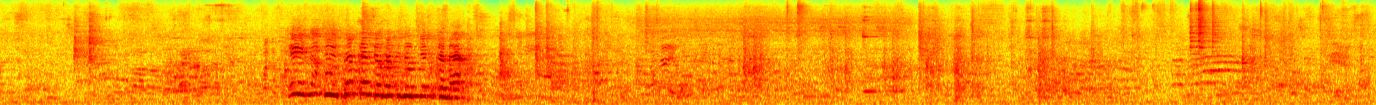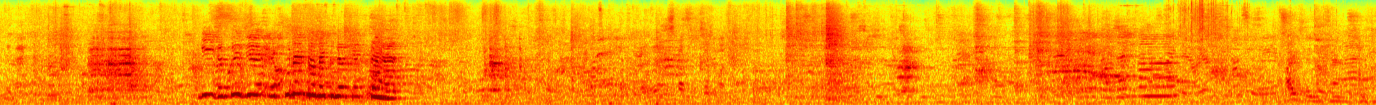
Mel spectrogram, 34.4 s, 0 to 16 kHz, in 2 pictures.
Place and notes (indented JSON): {
  "title": "nagano expy, highway restaurant",
  "date": "2010-07-25 16:27:00",
  "description": "inside a crowded highway restaurant at noon on a sunday - anouncements of the cook and waiters\ninternational city scapes and social ambiences",
  "latitude": "36.20",
  "longitude": "137.93",
  "altitude": "610",
  "timezone": "Asia/Tokyo"
}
